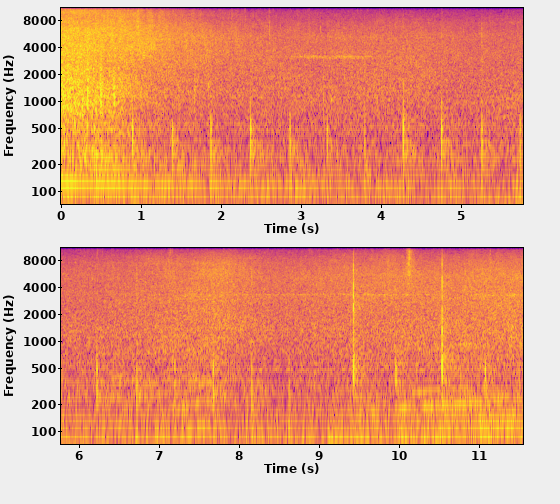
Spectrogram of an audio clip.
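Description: Footsteps tap at an even pace on a hard street.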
